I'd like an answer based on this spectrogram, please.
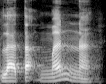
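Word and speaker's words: لَا تَأْمَنَّا: Maka cara bacanya ada 3 cara. Ada 3 syarat cara bacanya. Yang pertama, harus la ta'man ditunjukkan kalau itu ada nun sukun. Maka bacanya la ta'man, kemudian menunjukkan ishmamnya. La ta'man mencucu, la ta'man. Nah, mencucu kemudian kembali ke yang ketiga, kembali kepada nunnya yang bertasydid.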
